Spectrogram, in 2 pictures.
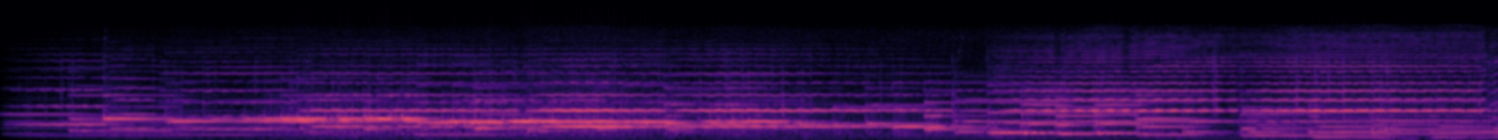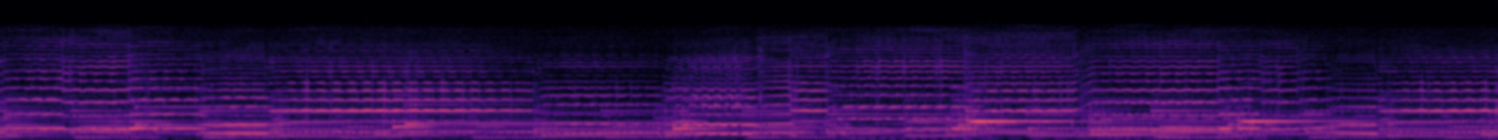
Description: Adagio cantabile - Allegro vivace
in A major
piano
